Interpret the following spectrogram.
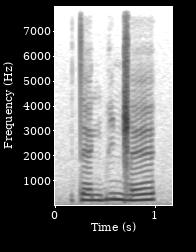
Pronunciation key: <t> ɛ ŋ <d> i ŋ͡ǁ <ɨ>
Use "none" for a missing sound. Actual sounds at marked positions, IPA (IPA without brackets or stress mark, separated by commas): t, b, ɛ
